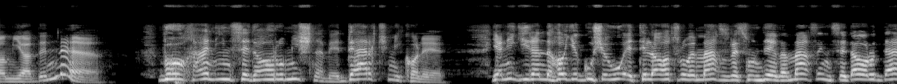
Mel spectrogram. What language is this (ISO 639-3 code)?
fas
